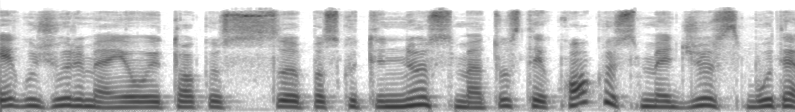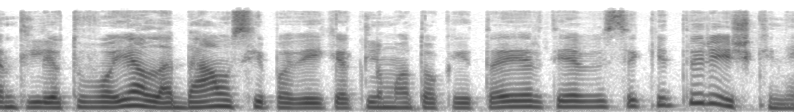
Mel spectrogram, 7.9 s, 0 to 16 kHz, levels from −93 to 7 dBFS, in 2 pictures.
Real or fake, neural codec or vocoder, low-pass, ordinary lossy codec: real; none; 10.8 kHz; Opus, 64 kbps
